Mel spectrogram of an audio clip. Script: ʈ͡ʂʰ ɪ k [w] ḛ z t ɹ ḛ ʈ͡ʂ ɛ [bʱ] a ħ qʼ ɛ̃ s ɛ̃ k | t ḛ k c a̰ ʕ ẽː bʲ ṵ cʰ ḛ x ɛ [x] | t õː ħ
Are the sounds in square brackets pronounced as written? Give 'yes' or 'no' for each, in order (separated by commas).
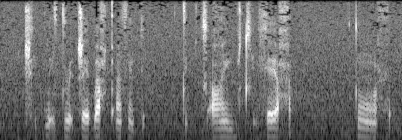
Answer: yes, no, no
